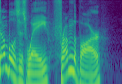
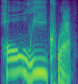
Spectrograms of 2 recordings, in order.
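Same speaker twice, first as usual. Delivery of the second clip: slow amazed exclamation; 6 semitones higher, much slower than usual. Real, not acted. Amazed by ten gifted subs.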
